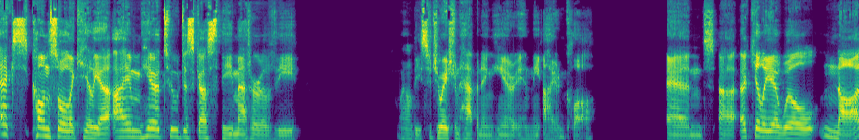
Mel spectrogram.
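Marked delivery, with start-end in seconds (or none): 0.0-8.9 proper, stiff, formal, official-sounding delivery.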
